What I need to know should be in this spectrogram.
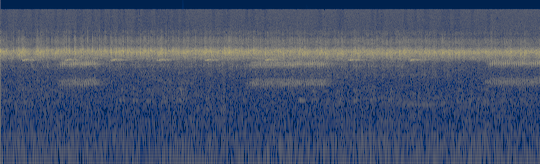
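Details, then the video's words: At night in a North Carolina backwoods swamp, tree frogs give several steady buzzing trills of about one to two seconds, some overlapping, set against a continuous high-pitched droning chorus. "Relaxing Swamp Sounds at Night - Frog Heaven - Frogs"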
